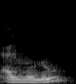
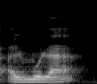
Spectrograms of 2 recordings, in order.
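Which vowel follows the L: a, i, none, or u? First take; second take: u; a. First: The L is followed by a u vowel. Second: The L is followed by an a vowel. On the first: "ou bien al-moulou" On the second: "on ne dit pas al-mula"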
